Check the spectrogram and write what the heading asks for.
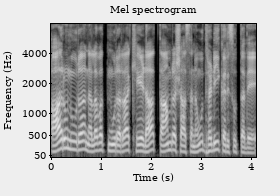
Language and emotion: Kannada, neutral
